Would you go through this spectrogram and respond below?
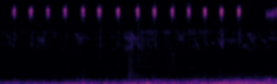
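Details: New Zealand northern snoring cicada (Kikihia cutora cutora), male song described as snore-like: crisp high clicks repeated about four per second, fairly even, with a low rumble beneath and a rising buzz at the end.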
